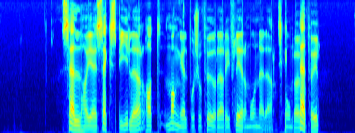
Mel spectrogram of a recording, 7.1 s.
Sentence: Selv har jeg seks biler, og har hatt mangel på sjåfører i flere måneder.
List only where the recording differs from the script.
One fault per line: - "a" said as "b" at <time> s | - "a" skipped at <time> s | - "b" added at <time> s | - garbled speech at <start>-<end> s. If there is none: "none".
- "og har" skipped at 2.9 s
- garbled speech at 5.6-6.4 s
